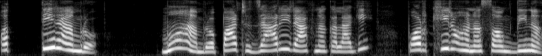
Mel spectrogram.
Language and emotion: Nepali, happy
